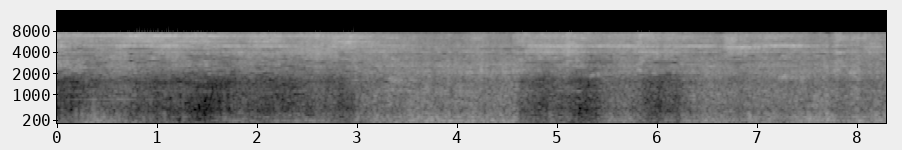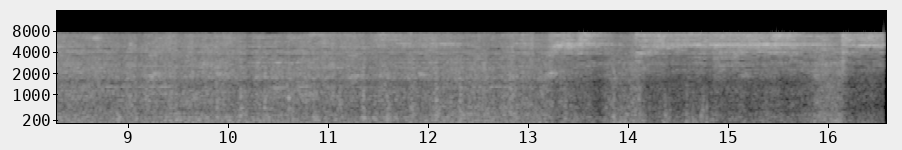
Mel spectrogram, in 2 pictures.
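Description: Loaded JR Freight container wagons rolling past on curved track, with a thin high wheel squeal over the steady rolling noise.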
